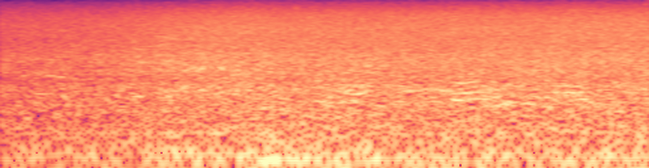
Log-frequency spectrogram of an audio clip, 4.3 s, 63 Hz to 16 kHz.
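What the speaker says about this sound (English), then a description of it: "And these are the largest man-made waterfalls in North America" Water pours down the walls of the 9/11 Memorial pools at the World Trade Center in New York City, the largest man-made waterfalls in North America, as a close, loud, continuous roaring rush that never lets up.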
